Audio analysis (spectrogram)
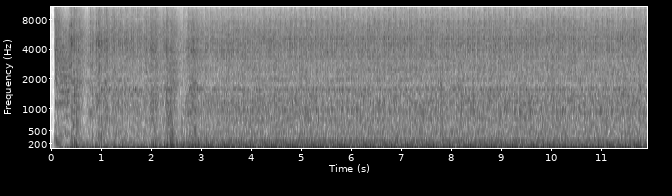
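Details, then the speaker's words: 1971 Chevelle wagon just given a new self-contained fuel system, running on a switch: loud, uneven idle with irregular rumble coming from the back of the motor; cause unknown, owner wonders about a blown gasket. "it has its own fuel system that actually has gas in it and the motor makes that sound i don't know i don't get it here it's coming off the back of the motor"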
